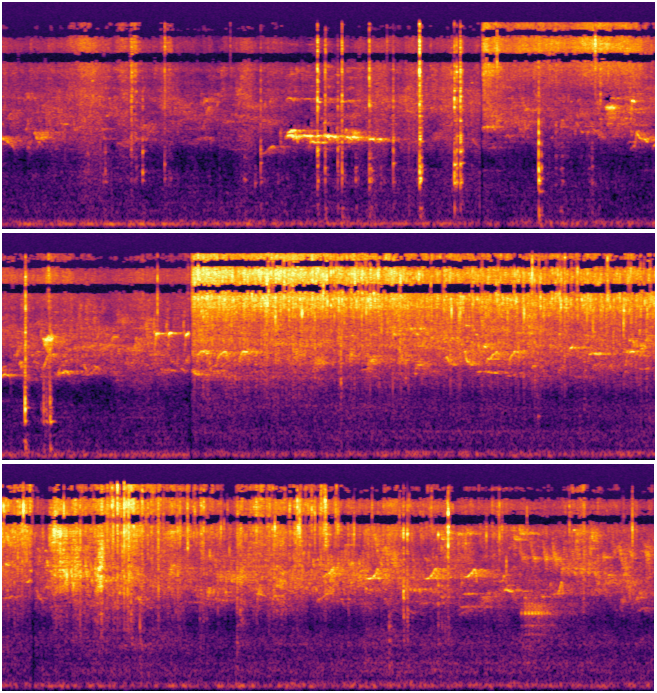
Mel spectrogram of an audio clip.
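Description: A few light clicks and taps as potato slices are handled on a wooden cutting board, then, from a little under halfway, a soft steady hiss as the slices fry in a small frying pan over a wood stove. Birds call faintly in the background.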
